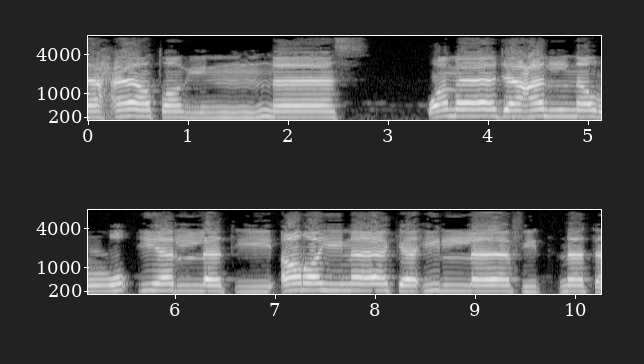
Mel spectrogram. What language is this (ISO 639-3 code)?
ara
